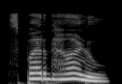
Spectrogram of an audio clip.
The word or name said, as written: ಸ್ಪರ್ಧಾಳು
